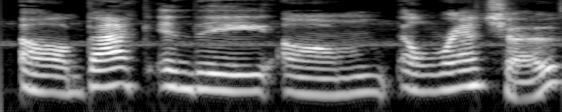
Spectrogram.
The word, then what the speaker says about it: El Rancho: We had quite the day, but we started out with a prompt uh back in the um El Rancho. See, I said it right. I didn't say El Rancherero for one hotel, which was so cool in Gallup.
